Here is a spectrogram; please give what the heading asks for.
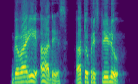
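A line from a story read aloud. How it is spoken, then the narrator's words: Barking. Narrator (Russian): Рявкнул Петров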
